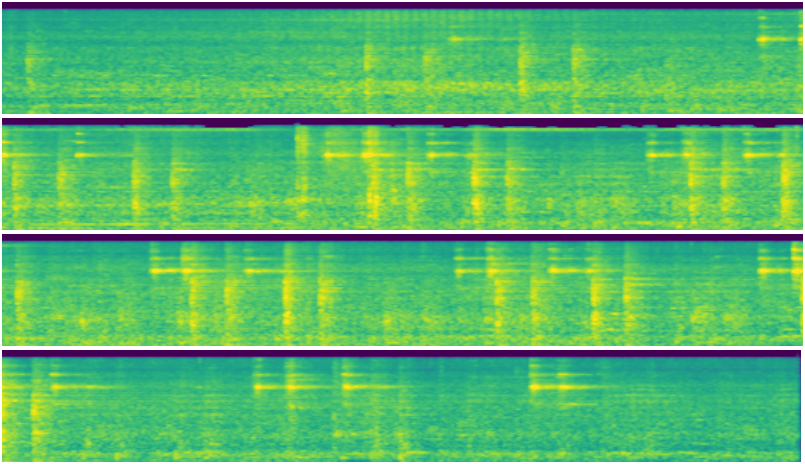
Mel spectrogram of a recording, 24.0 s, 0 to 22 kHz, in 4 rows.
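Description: Orange JR West 103 series electric train running along the platform, its wheels clacking again and again over rail joints with short high squeals. It grows louder from about eight seconds in.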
